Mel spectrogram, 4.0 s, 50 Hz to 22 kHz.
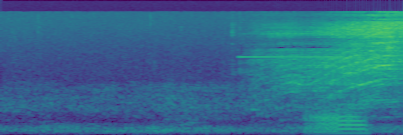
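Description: Small 12 V electric actuator motor of an automatic chicken coop door opener starting about two seconds in and running with a faint rising whine as it swings the door open. A short low hum comes over it near the end.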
